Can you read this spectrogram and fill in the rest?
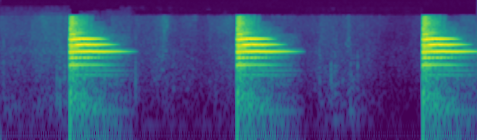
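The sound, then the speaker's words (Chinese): Three loud, ringing metallic clangs strike at a steady pace as a red ogre smashes a signboard, each one a sharp hit followed by a bright, sustained tone that rings out before the next blow lands. “这个破牌子太没用了，砸了吧！”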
